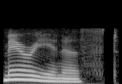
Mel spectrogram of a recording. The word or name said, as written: Marianist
